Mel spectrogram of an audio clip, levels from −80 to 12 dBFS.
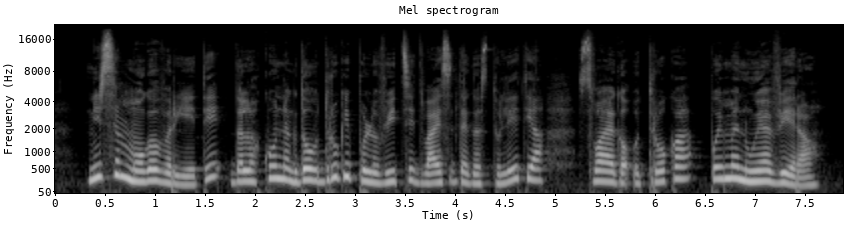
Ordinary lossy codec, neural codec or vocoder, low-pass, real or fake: none; none; 19.8 kHz; real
